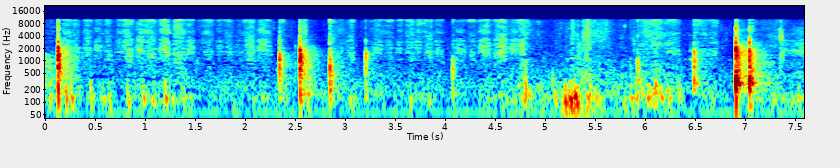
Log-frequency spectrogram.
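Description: Chalk or marker writing on a lecture-hall board for a circuits and electronics class, a steady scratchy rubbing broken by sharp taps as strokes begin and end, close and clear with no voice.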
